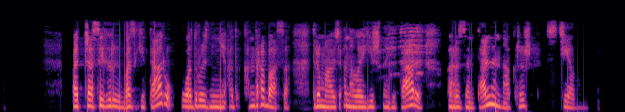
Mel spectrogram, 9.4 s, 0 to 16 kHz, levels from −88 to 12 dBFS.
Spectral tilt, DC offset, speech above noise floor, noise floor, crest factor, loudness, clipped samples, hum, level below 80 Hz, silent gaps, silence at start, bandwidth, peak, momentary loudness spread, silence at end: -5.5 dB/octave; under 0.1%; over 70 dB; under -90 dBFS; 18 dB; -20 LUFS; under 0.1%; none; -52 dBFS; 2.63-2.73 s, 6.63-6.71 s, 8.12-8.20 s; 1.1 s; 8 kHz; -4 dBFS; 10 LU; 0.65 s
